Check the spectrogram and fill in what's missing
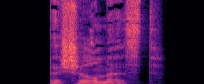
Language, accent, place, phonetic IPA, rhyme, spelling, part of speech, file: German, Germany, Berlin, [bəˈʃɪʁməst], -ɪʁməst, beschirmest, verb, De-beschirmest.ogg
- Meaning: second-person singular subjunctive I of beschirmen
